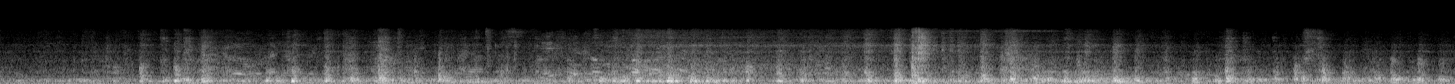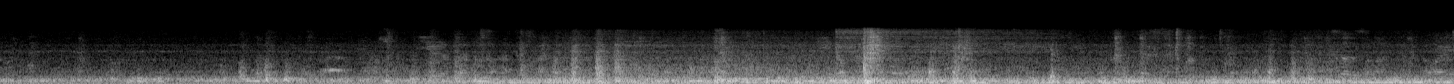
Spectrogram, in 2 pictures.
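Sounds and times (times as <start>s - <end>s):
train wheels rumbling on rail: 0.0s - 29.0s
rail joint clicks and knocks: 0.7s - 29.0s.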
